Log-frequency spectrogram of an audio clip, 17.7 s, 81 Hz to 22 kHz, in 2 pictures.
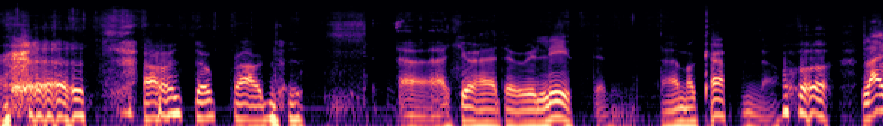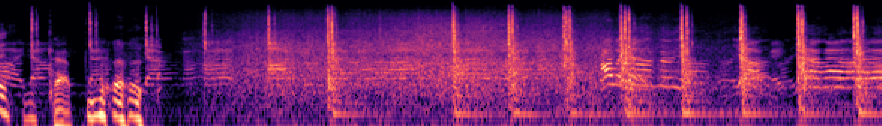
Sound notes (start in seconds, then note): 9.7 waves rolling; 13.1 chanting and drums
